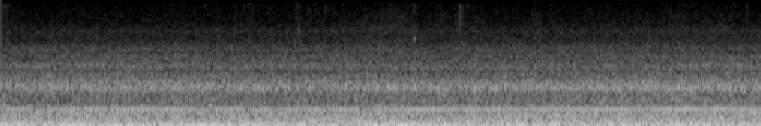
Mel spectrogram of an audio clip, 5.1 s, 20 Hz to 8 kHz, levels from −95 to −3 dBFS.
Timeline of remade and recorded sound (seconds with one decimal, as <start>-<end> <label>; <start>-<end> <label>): 0.0-5.1 recorded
